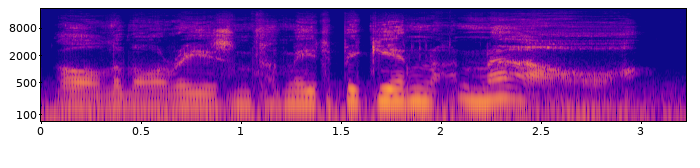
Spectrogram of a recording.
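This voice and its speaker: Using a cartoonish character voice, a man speaks at a fairly slow pace with clear background noise. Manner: imperious, haughty.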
